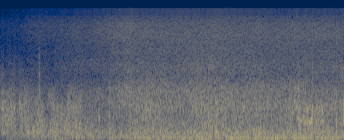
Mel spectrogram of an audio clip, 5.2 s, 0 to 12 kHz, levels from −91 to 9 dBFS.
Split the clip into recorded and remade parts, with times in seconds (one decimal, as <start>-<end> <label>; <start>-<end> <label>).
0.0-0.5 remade; 0.5-1.1 recorded; 1.1-1.6 remade; 1.6-4.7 recorded; 4.7-5.2 remade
